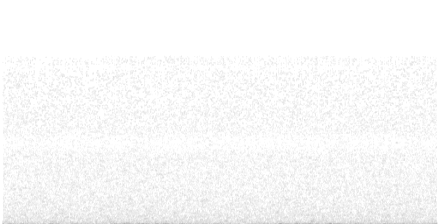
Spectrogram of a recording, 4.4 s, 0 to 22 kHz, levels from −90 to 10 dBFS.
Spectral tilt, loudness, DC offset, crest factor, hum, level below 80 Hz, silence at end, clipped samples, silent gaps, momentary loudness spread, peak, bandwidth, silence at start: -2 dB/octave; -65 LUFS; under 0.1%; 16 dB; none; -74 dBFS; 0 s; under 0.1%; none; 0 LU; -50 dBFS; 16.5 kHz; 0 s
